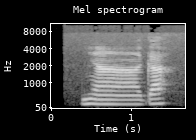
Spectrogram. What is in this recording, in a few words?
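"yaanga", Mooré; ground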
